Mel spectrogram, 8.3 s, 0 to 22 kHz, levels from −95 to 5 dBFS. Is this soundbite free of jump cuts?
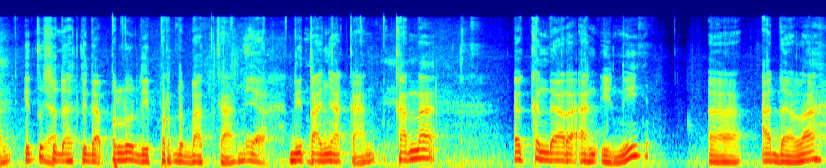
yes; 0 cuts

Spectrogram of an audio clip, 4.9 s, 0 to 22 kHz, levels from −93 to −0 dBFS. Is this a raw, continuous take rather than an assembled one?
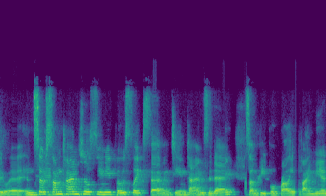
no; 1 cut; at 3.6 s

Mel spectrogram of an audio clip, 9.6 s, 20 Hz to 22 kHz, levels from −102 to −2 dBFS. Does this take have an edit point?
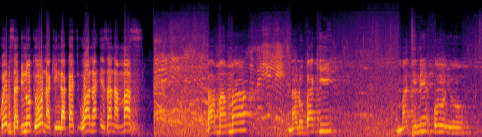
yes; 1 cut; at 3.1 s

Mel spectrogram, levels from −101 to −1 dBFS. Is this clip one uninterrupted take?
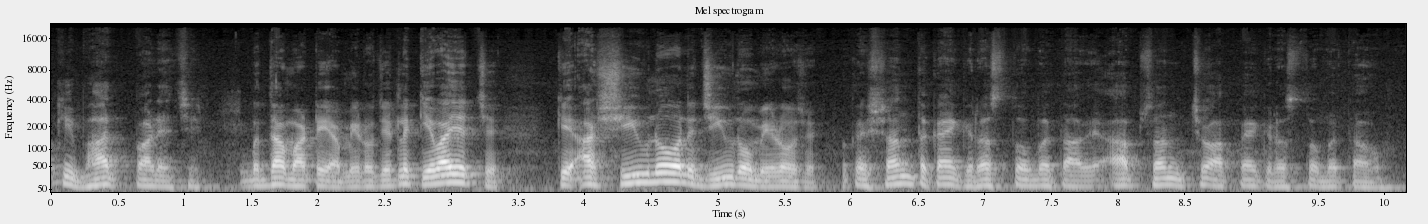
no; 2 cuts; at 1.5 s, 5.8 s

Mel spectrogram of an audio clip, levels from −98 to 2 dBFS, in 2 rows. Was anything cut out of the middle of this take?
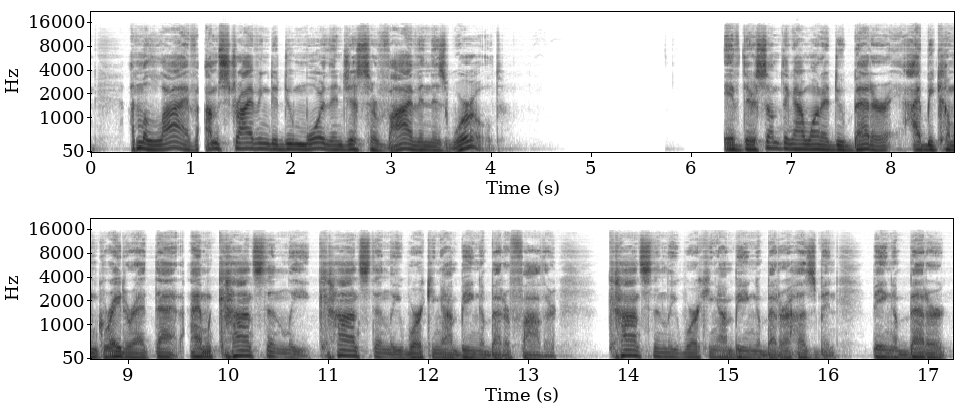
yes; 2 cuts; at 1.0 s, 9.5 s

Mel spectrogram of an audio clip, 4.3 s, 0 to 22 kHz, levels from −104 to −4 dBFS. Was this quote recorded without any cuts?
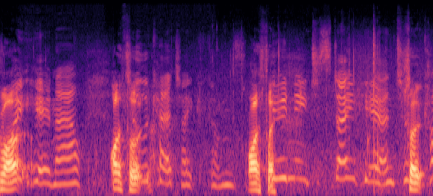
no; 1 cut; at 2.7 s

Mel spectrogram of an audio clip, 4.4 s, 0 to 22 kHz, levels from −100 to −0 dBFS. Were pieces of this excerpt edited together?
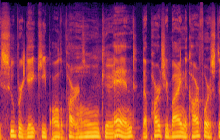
yes; 1 cut; at 2.8 s

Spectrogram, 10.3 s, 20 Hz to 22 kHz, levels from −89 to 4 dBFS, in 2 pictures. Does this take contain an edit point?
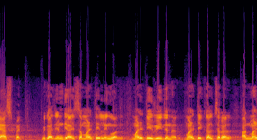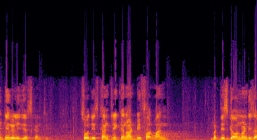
no; 0 cuts

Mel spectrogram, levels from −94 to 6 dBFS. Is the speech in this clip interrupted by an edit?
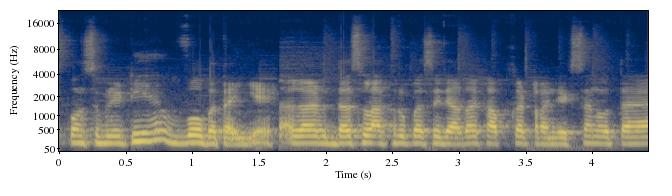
yes; 1 cut; at 1.7 s

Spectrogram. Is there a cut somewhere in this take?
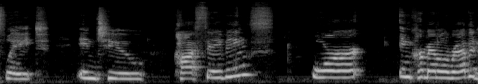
yes; 1 cut; at 1.6 s

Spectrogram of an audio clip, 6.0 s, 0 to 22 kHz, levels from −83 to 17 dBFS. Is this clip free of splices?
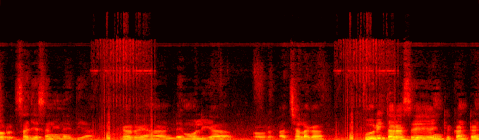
no; 2 cuts; at 1.5 s, 4.4 s

